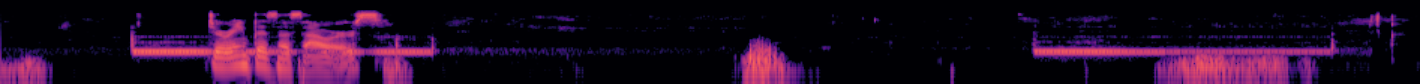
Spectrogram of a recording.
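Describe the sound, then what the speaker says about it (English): A telephone call to the Greenville Group's office rings unanswered: two long, loud ringing tones separated by a pause, followed by a recorded greeting, with someone talking between the rings. "Let's see if they're actually going to answer their phone this time."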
